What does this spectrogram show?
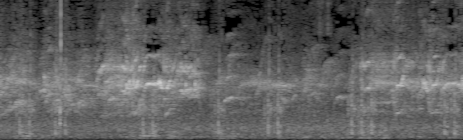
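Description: Small birds chirping and twittering in quick high notes, with scattered short sharp clicks.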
